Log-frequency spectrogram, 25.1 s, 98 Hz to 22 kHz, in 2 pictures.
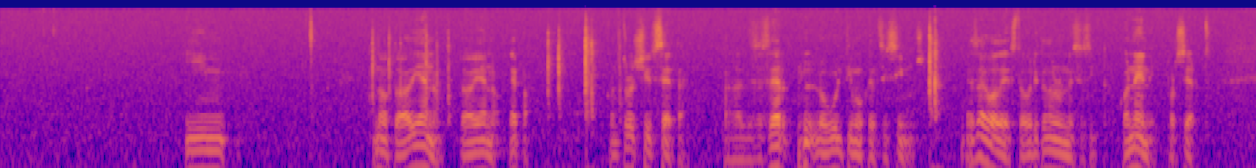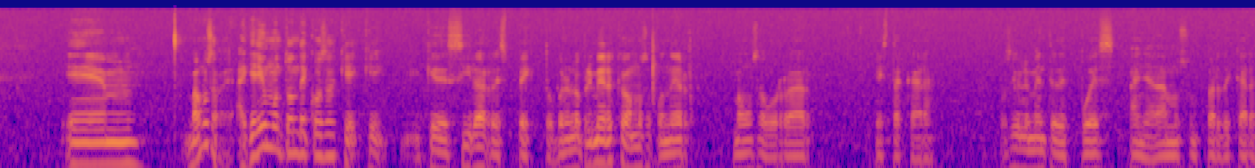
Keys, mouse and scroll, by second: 0.4 click, 0.8-3.4 middle drag, 3.8 ctrl+z, 5.8 ctrl+shift+z, 9.2 n, 10.4-11.5 drag, 11.9-12.2 scroll up 2, 12.3 scroll down 2, 12.7-17.9 drag, 18.1 click, 19.5 ctrl+click, 21.0 right click.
